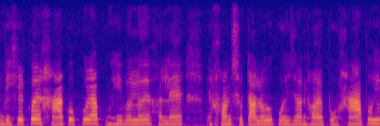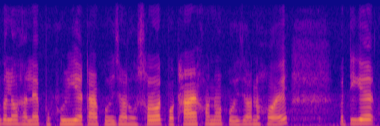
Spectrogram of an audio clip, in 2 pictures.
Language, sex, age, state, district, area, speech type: Assamese, female, 45-60, Assam, Dibrugarh, rural, spontaneous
